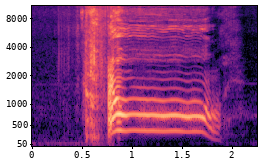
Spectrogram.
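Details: A Redbone Coonhound bays at a squirrel she cannot catch, voicing her disappointment in a single long, mellow bay that holds steady and drops away at the end.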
